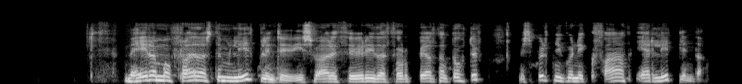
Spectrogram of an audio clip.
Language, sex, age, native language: Icelandic, male, 20-29, Icelandic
